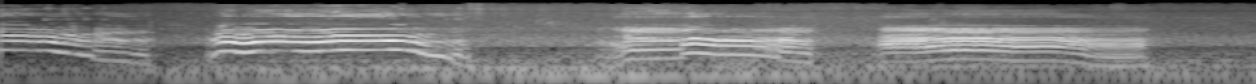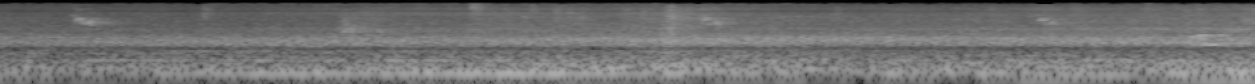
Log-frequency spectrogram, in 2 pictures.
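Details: Alaskan Malamute vocalising in three wavering, talkative howls, each about a second long with sliding pitch, close together, then quiet background.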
